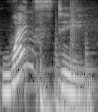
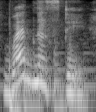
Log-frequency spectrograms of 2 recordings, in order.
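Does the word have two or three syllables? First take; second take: two; three. First: The word is said with two syllables. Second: The word is said with three syllables. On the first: The speaker calls it right. "It is Wednesday" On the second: The speaker calls it wrong. "the correct pronunciation for this day of the week is not Wednesday"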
